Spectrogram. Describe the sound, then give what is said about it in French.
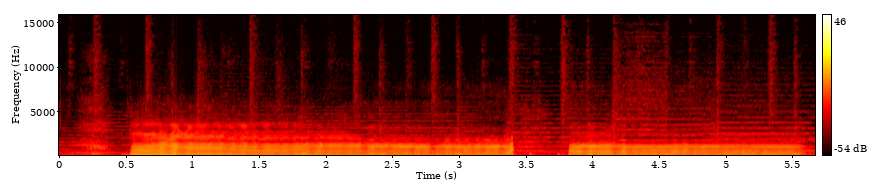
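A voice imitates a vuvuzela with a loud, buzzy, steady drone held for about three seconds, then after a brief breath it sounds again for another two seconds. “Ah, des vous vous là, putain, ça me manquait ça, ce petit vous vous là.”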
